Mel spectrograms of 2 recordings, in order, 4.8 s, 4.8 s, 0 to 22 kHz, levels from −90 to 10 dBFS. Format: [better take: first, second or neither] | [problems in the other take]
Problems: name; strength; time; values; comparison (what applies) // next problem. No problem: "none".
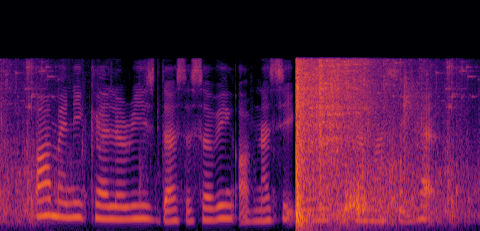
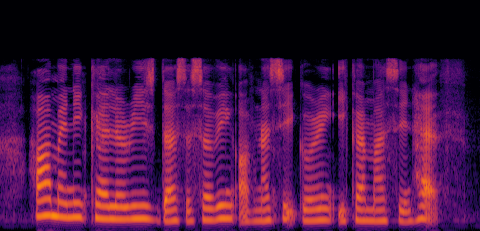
second | background sound (Shatter); 4 dB above the speech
